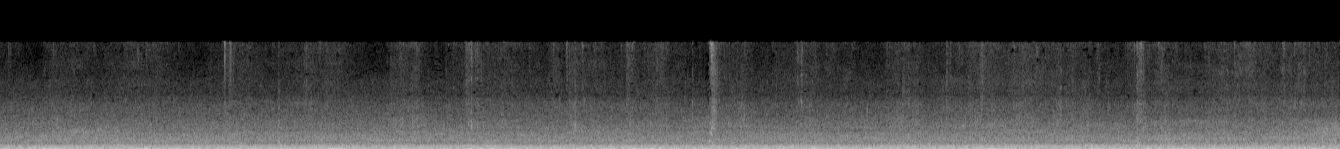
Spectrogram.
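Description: Steady rushing of a fast, choppy river, mixed with wind buffeting the microphone.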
